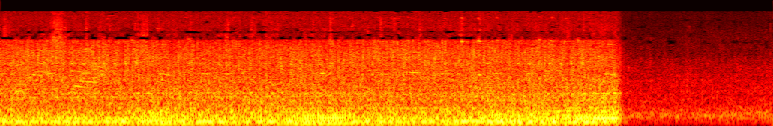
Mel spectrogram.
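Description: A tank engine rumbles loudly.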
